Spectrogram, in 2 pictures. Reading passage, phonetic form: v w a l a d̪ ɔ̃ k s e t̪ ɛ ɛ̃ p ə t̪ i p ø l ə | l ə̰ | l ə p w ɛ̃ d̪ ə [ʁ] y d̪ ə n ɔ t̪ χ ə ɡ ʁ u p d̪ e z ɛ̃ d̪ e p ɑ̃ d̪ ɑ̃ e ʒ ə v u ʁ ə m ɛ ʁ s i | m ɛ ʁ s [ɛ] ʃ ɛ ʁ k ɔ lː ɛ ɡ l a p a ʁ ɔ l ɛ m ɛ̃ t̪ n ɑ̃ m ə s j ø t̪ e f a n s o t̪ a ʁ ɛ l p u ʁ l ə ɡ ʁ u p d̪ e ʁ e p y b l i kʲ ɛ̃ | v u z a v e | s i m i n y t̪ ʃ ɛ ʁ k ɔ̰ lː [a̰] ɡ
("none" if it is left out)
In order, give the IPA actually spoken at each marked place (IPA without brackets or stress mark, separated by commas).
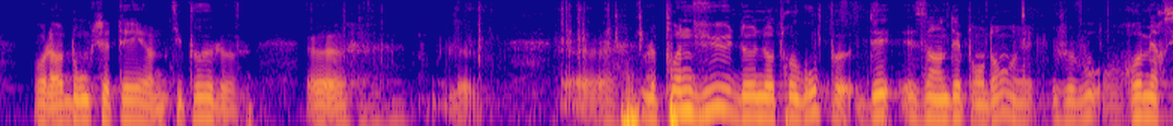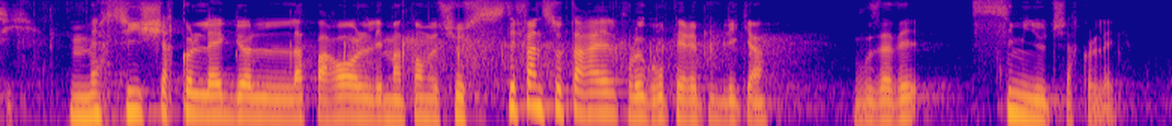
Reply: v, i, ɛ̰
